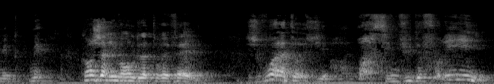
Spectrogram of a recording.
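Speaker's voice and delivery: bursting with wonder at the view; mock excited tourist. Visitor atop the Eiffel Tower, loud and amazed. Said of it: "Tu dis".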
